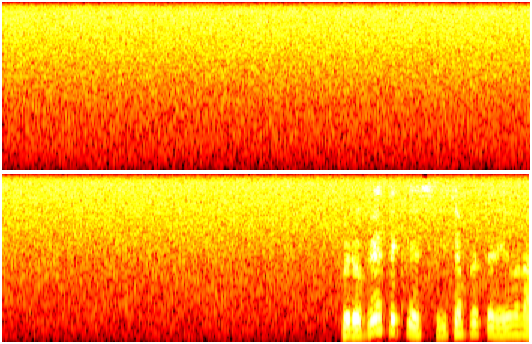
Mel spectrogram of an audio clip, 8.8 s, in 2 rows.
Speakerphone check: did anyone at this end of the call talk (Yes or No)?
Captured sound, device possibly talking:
Yes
